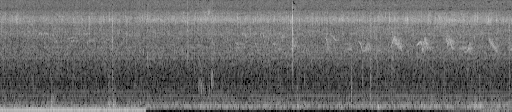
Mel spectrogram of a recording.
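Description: Low wind rumble on the microphone that stops abruptly about three seconds in. Then quiet lakeside ambience with a few light clicks, and near the end a run of short, quick bird chirps.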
